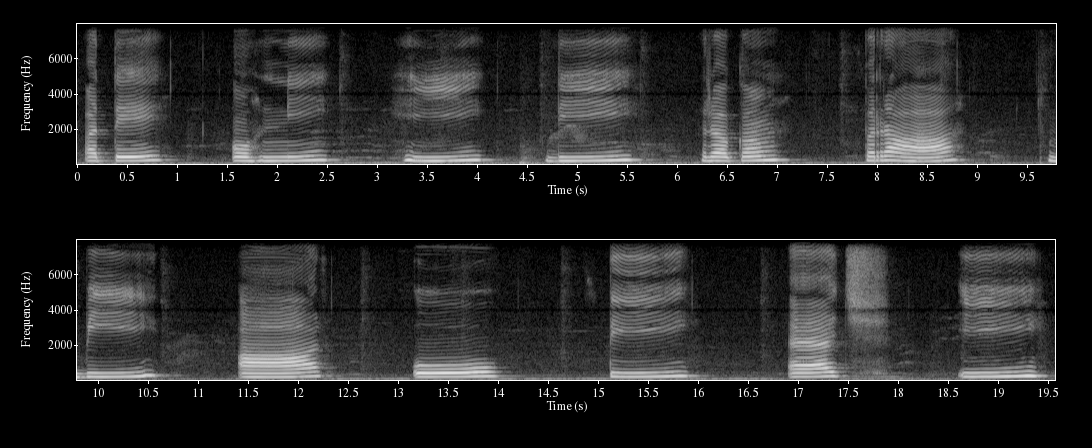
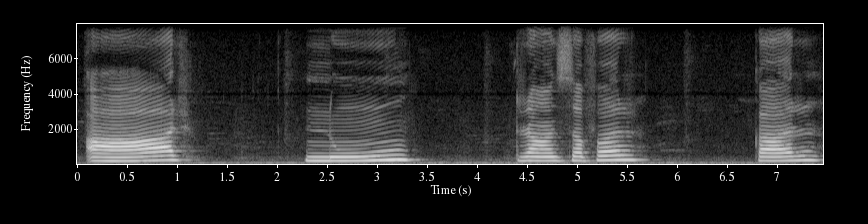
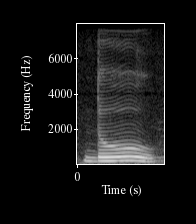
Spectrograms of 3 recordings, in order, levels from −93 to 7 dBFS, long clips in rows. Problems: constant background noise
